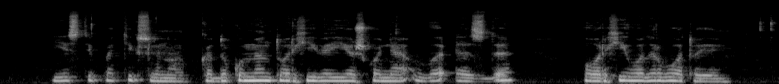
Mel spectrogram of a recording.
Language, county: Lithuanian, Kaunas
